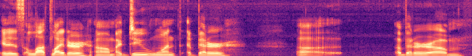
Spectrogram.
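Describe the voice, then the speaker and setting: A man hosting a casual audio diary, talking in a halting, rambling way with frequent repeats and backtracking. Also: mid-range voice, little pitch movement, a little mellow, clean tone, no room sound. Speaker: podcast host. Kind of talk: casual audio diary about personal gear.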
